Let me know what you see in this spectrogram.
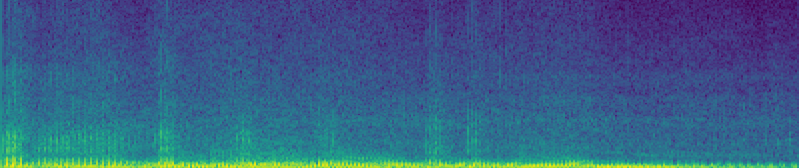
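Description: Trail motorcycle engine running under throttle, then easing off to a quieter, rapidly pulsing idle about three-quarters of the way through.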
